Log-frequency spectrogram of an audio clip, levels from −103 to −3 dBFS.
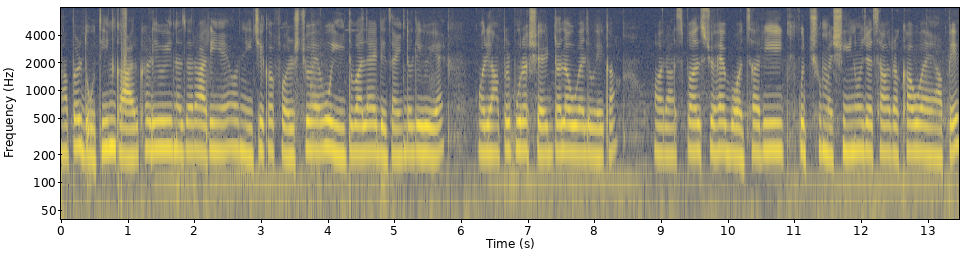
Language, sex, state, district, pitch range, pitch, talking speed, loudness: Hindi, female, Chhattisgarh, Bilaspur, 200-225 Hz, 215 Hz, 210 wpm, -15 LUFS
